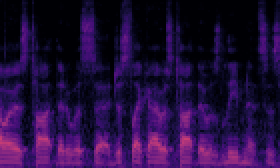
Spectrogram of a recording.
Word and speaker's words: Leibniz: just like I was taught that it was Leibniz is how Leibniz is said.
